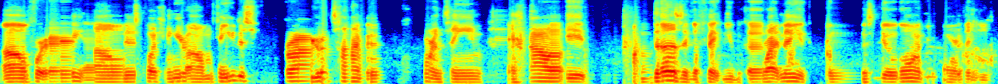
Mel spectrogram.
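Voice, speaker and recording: A man hosting a casual livestream call, talking haltingly with many fillers and restarts while he sorts out the connection. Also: medium pitch, steady tone, sharp tone, slight background noise, low-quality recording. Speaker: livestream host.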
